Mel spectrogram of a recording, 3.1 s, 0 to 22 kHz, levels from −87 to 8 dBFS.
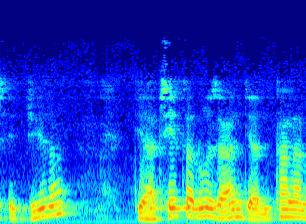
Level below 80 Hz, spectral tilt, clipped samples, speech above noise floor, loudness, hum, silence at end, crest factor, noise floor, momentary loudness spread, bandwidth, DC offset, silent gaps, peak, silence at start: -50 dBFS; -9.5 dB/octave; under 0.1%; 28 dB; -19 LUFS; none; 0 s; 12 dB; -46 dBFS; 7 LU; 7.2 kHz; under 0.1%; none; -6 dBFS; 0 s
